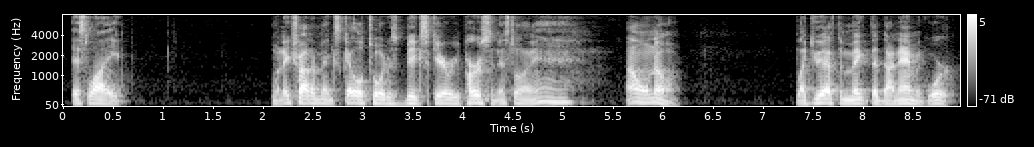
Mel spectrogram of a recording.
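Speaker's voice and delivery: usual speaking voice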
